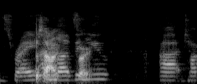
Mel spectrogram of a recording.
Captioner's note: stream glitches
